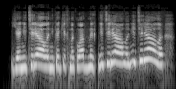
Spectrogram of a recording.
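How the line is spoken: Shrill woman's shouting. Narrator (Russian): кричал визгливый женский голос

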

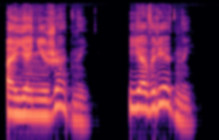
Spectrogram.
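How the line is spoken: Calm explanation. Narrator (Russian): спокойно объяснил Кофа

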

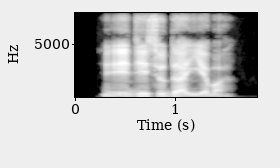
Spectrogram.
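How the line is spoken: Growling. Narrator (Russian): прорычал он

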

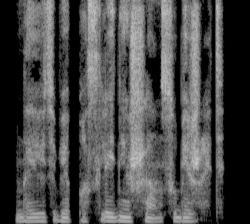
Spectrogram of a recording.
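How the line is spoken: Hoarse whisper. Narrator (Russian): прошептал он от хрипотцы в его голосе

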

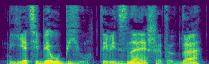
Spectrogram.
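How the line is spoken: Hissed. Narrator (Russian): прошипел

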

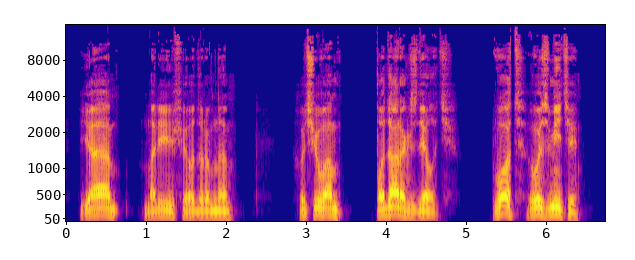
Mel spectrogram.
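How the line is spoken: Embarrassed deep voice. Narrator (Russian): смущенно пробасил он

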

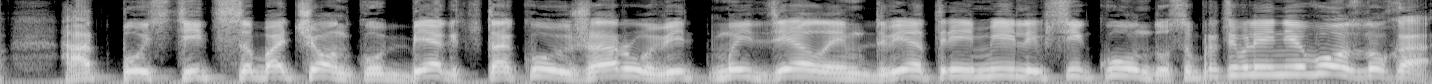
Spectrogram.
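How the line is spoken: Yelling. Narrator (Russian): заорал я

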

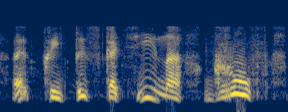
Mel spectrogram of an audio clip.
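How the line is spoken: Annoyed grumble. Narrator (Russian): проворчал с досадой

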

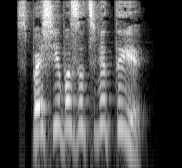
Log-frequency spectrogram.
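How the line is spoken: Loud. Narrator (Russian): громко сказала я

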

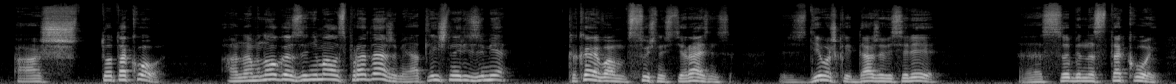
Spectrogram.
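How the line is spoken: Quiet. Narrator (Russian): негромко сказал Скотопаских

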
